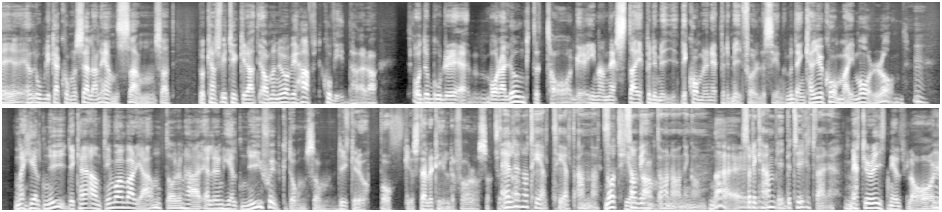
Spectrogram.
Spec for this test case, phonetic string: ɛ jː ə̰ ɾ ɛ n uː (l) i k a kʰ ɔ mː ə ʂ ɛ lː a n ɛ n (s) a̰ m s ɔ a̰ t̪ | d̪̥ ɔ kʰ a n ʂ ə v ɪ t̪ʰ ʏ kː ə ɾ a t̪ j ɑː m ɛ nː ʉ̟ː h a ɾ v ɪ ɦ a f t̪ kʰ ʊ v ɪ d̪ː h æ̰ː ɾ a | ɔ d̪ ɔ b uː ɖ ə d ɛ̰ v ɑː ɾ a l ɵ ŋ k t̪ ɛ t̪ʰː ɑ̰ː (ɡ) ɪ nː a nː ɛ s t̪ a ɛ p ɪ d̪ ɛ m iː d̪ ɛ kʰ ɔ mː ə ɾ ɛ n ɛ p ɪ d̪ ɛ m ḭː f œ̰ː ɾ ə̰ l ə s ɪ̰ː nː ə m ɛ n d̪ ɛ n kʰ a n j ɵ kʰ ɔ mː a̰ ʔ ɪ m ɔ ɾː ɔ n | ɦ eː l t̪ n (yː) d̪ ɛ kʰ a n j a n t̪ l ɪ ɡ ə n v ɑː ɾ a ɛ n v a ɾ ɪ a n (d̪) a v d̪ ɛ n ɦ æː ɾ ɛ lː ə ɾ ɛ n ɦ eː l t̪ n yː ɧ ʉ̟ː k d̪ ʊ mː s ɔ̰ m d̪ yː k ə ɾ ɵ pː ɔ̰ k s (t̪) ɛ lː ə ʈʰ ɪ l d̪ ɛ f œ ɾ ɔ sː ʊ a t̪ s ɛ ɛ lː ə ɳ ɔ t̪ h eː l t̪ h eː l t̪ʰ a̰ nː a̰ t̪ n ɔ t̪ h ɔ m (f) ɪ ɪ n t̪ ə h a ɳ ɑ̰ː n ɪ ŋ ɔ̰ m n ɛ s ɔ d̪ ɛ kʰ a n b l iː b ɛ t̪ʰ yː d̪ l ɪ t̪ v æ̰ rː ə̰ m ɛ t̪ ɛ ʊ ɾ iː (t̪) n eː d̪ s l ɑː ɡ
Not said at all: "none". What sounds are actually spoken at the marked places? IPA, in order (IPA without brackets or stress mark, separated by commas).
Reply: l, s, ɡ, yː, t̪, t̪, v, t̪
